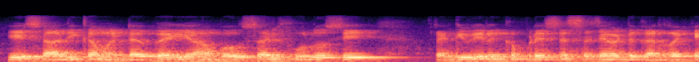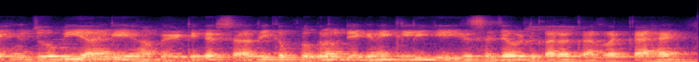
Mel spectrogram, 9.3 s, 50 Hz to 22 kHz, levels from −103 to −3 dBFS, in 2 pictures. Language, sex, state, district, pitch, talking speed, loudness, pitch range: Hindi, male, Bihar, Kaimur, 115 Hz, 220 wpm, -13 LUFS, 110-120 Hz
